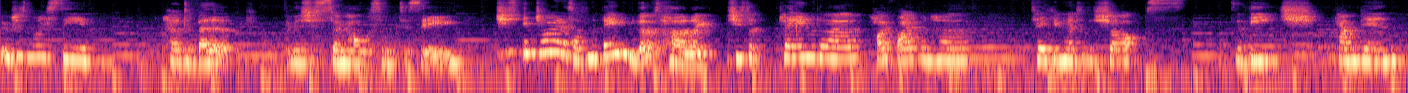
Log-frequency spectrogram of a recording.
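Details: Adult woman speaking; Normal speech.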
